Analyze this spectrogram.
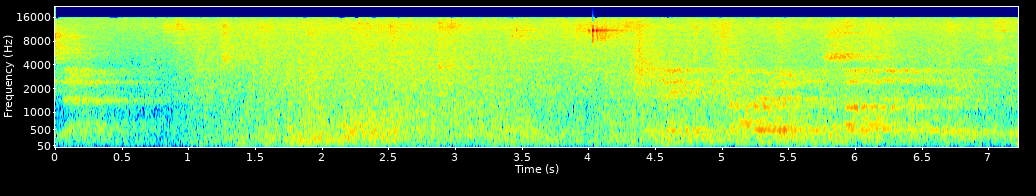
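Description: A crowd of people murmur and talk quietly as they stand.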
